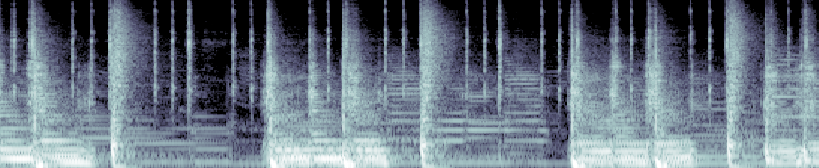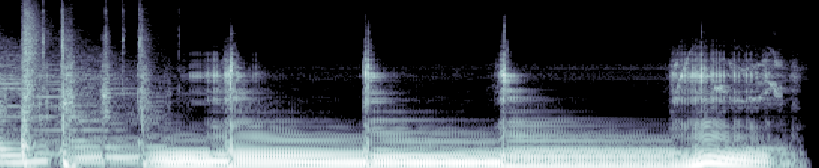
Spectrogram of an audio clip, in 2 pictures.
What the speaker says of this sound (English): Definitely sounds like gritty Fender Jazz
